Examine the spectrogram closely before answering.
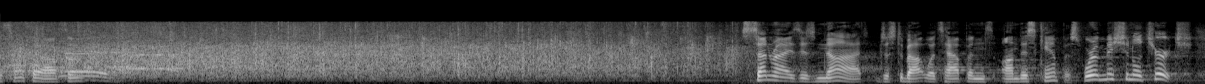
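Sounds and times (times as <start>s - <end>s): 
church audience clapping for the pastoral staff: 0.0s - 7.8s
speech: 0.1s - 1.4s, 7.6s - 12.0s.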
